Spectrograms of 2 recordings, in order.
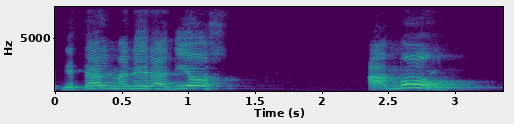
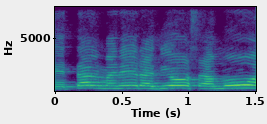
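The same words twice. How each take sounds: First: Pause, then "amó" set apart with its final O stressed. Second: Said in the usual way. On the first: Shown as a demonstration. Preacher rereading the verse to prove past tense, stress on "amó". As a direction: land on the last syllable of "amó" after a held pause. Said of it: "con acento en la O".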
